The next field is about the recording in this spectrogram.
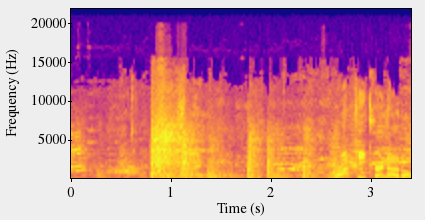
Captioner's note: crowd chatter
